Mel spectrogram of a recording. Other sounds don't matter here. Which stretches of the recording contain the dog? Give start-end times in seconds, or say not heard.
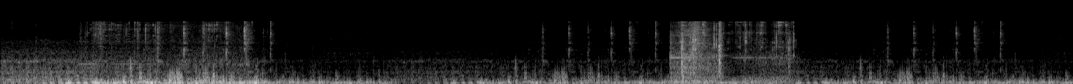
not heard.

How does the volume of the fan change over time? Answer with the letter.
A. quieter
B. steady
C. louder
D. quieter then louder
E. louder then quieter
A.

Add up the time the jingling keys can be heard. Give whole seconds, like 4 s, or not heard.
3 s.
